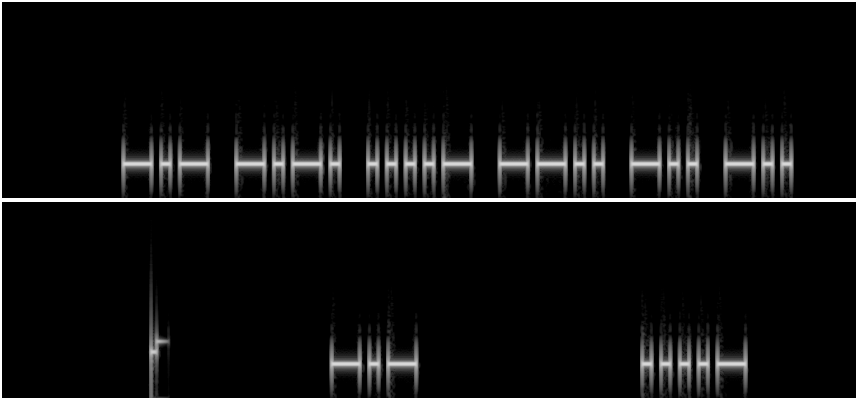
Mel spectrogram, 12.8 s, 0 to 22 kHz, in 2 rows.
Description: Morse code, heard as a keyed tone, about 17 wpm, spaced as for 12 wpm, 700 Hz. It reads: KC4ZDD K4
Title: USA Call Signs - 8x Character Spacing - 17wpm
